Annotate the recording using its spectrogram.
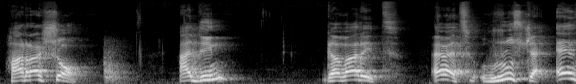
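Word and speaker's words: хорошо: edildi bulmak zor olabilir haraşo sözcüğünde vurgu son hecede olduğundan dolayı diğer oar a olarak telaffuz edilmektedir bunun yanında haraşo sözcüğünde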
